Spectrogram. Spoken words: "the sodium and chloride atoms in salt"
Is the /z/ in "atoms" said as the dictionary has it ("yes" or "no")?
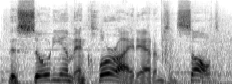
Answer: yes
